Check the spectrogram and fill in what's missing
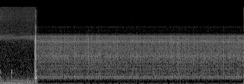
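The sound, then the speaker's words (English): A sharp click cuts in, then steady radio static hisses without pause from a radio tuned to a blank section of the dial where nothing is transmitting, a dense, even wash of noise with a faint tonal hum running through it, moderately loud. “You would have heard if you get a radio now and you turn it to a blank section of the dial where nothing is transmitting, you would hear that exactly the same.”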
